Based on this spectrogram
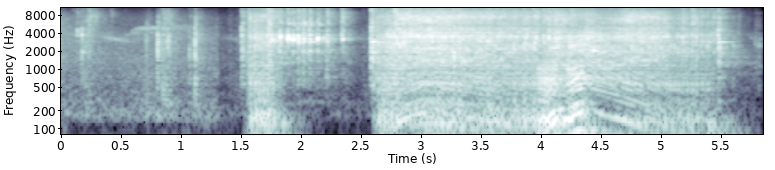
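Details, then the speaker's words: Husqvarna K760 two-stroke concrete saw after service and ignition coil replacement: fires after a few pulls, then revs up and runs strong and clean without misfiring or bogging; the coil was the main running problem. "So it seems like the major running problem with this was the coil,"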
